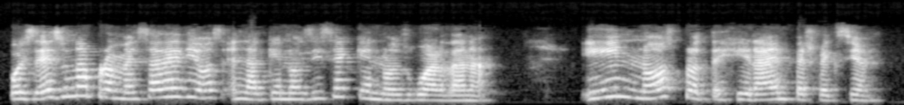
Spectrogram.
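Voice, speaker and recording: A woman with a fairly high voice leads a Bible study, patiently working through words one definition at a time. The recording sounds dull and lo-fi. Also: normal speed, a bit bright. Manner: methodical, listing definitions. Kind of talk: explaining scripture word meanings.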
